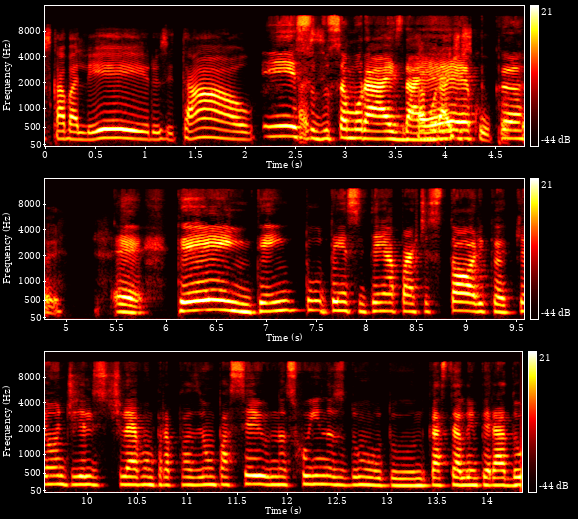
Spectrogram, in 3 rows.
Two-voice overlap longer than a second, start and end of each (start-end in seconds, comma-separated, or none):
3.6-4.9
